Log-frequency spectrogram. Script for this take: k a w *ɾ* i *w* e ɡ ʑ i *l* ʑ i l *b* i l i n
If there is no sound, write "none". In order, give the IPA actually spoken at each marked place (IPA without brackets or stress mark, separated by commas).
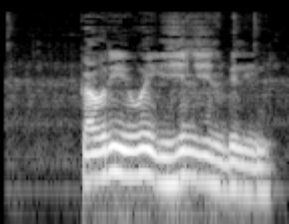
ɾ, w, l, b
